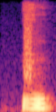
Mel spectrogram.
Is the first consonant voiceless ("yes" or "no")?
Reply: no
